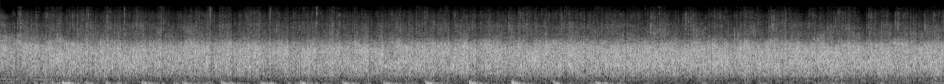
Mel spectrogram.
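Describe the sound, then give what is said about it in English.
Sustained, loud audience applause for Dr. Bruce fills the whole stretch, a dense steady wash of many hands clapping with no pauses and no voices breaking through. “Let's give a round of applause to Dr. Bruce.”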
